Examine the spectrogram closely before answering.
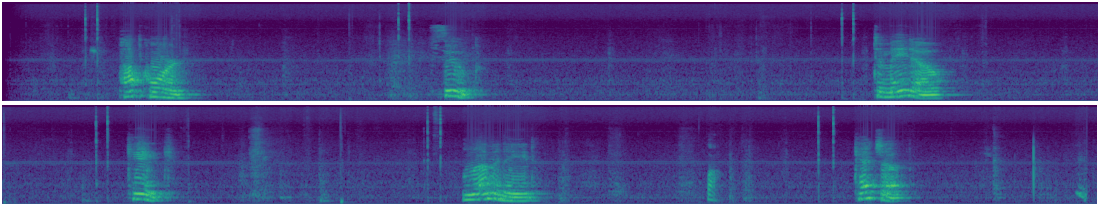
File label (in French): anglais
